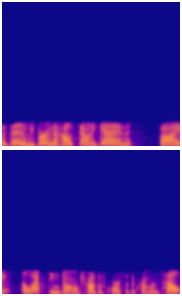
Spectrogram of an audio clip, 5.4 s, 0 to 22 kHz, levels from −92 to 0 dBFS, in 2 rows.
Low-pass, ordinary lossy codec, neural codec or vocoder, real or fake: 3.6 kHz; MP3, 32 kbps; autoencoder, 48 kHz, 32 numbers a frame, DAC-VAE, trained on Japanese speech; fake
